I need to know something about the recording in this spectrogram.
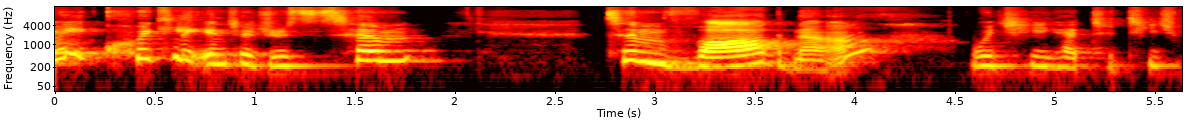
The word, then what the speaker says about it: Wagner: Tim Vagnner, which he had to teach me how to pronounce is the founder is a founder.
